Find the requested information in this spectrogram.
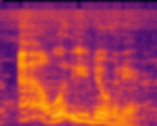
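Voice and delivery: mild mock surprise of a woken father; surprised. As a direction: sound caught off guard at the door. Father finds boy on doorstep.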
